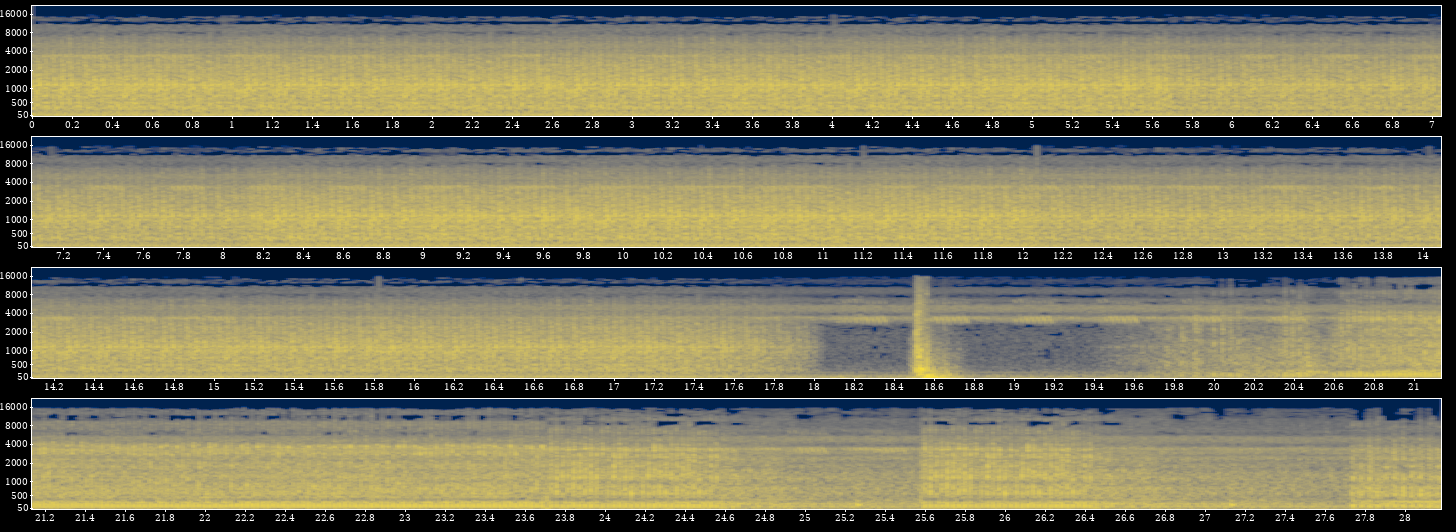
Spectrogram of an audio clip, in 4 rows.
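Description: Model tractor's motor running steadily. About 18 seconds in it drops out and there is a single sharp click, then a lower-pitched running sound takes over.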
